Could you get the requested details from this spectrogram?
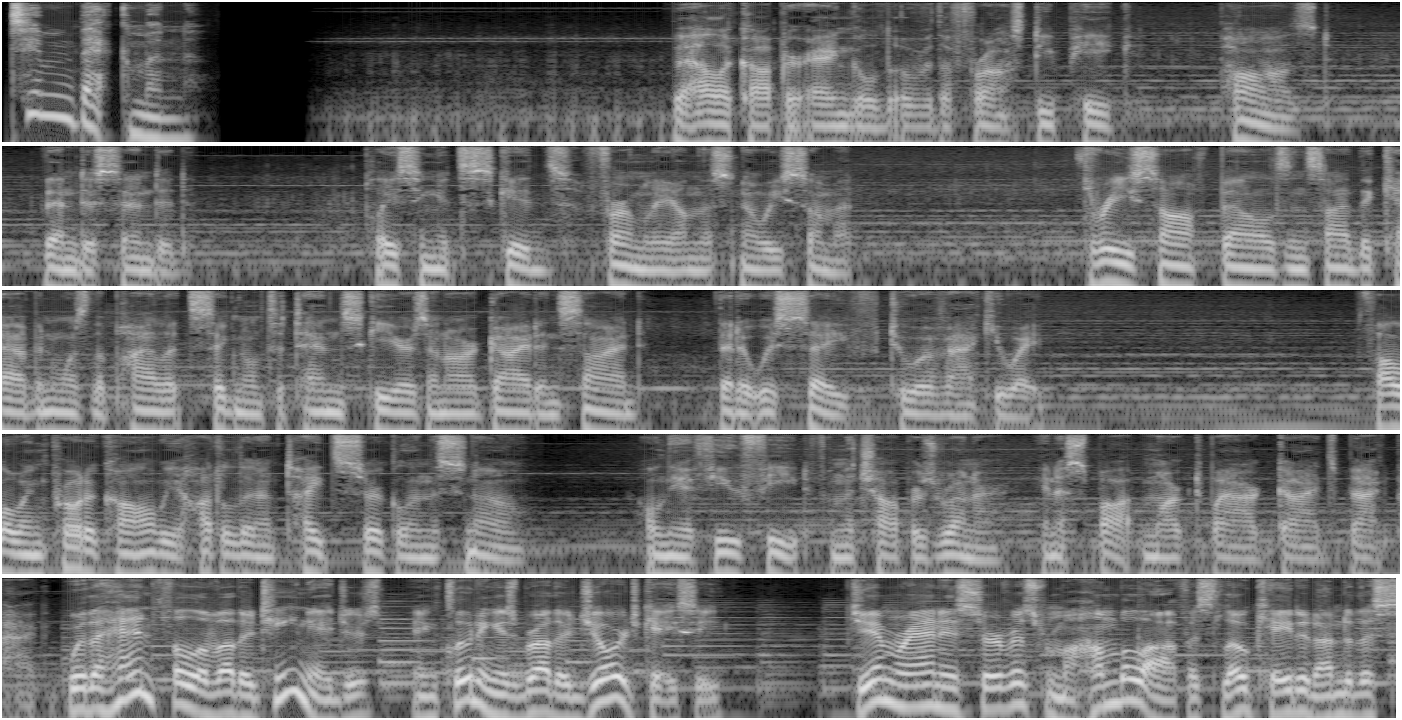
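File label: narration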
